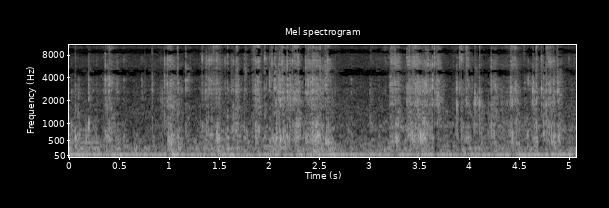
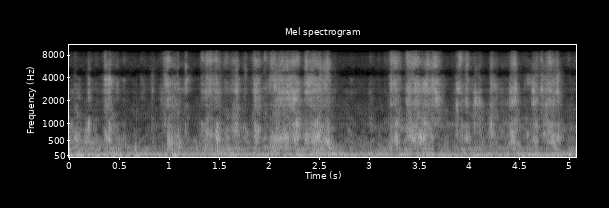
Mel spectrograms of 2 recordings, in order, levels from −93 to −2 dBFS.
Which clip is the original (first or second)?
first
